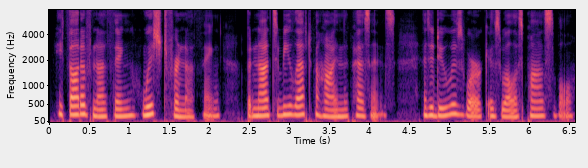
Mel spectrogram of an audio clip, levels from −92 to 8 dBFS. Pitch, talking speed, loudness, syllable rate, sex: 200 Hz, 220 wpm, -17 LUFS, 5.2 syllables/s, female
